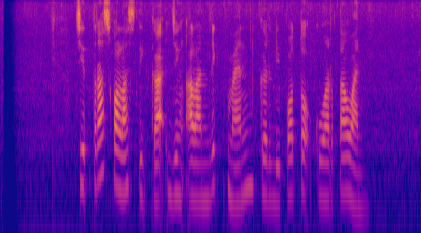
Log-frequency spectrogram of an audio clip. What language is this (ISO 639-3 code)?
sun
